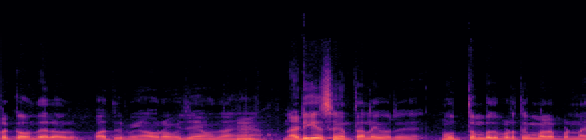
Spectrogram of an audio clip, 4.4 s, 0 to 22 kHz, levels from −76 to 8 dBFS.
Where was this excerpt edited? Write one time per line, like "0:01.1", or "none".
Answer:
0:02.0
0:03.1

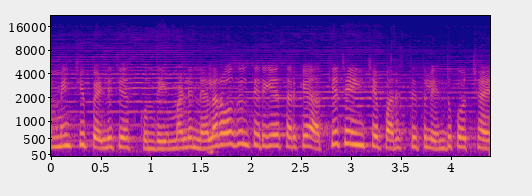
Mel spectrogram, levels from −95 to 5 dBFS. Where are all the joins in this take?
none

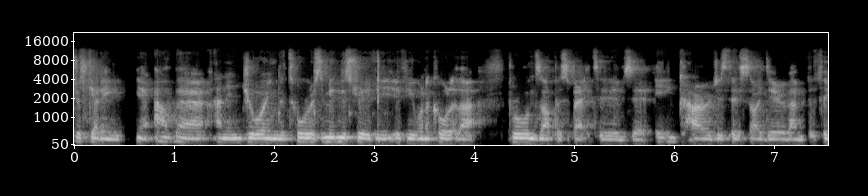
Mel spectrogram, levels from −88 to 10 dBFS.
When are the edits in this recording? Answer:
0:01.4

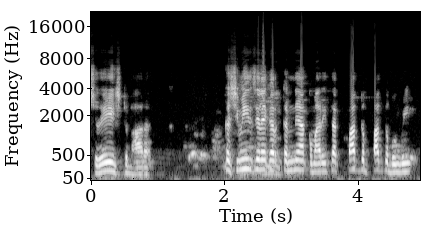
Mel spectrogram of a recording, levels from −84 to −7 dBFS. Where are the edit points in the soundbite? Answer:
none

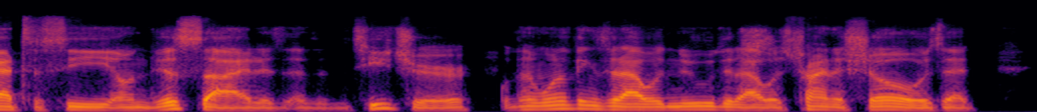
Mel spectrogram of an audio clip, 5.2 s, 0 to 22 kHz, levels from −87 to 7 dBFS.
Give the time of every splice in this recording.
0:02.5

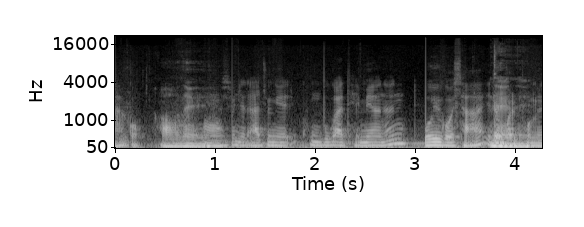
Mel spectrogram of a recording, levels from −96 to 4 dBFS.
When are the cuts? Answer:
0:01.1
0:03.1

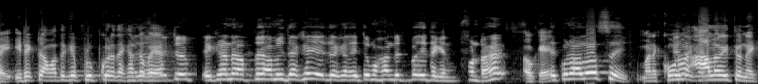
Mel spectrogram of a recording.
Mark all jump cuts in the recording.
0:01.9

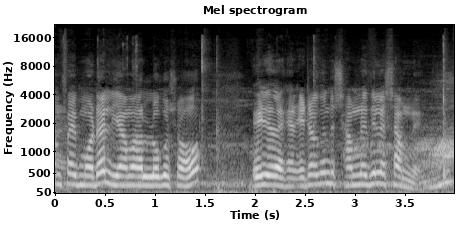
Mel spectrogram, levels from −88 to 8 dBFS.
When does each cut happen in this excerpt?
none

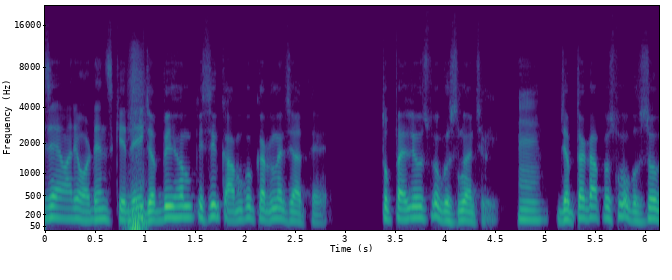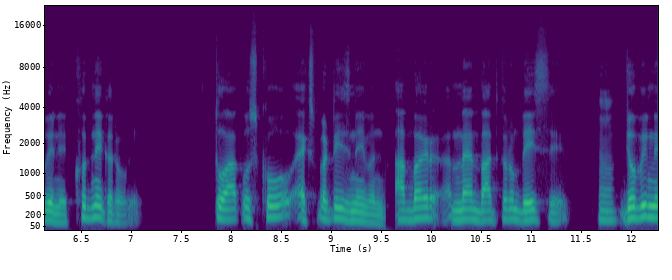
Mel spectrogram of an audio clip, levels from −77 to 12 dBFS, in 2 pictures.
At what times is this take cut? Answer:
0:01.0
0:09.6

